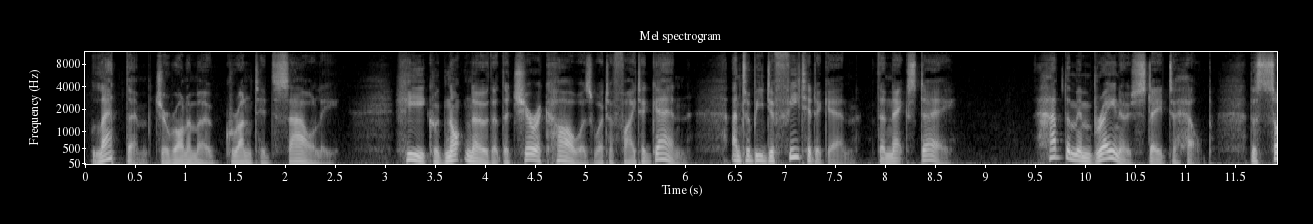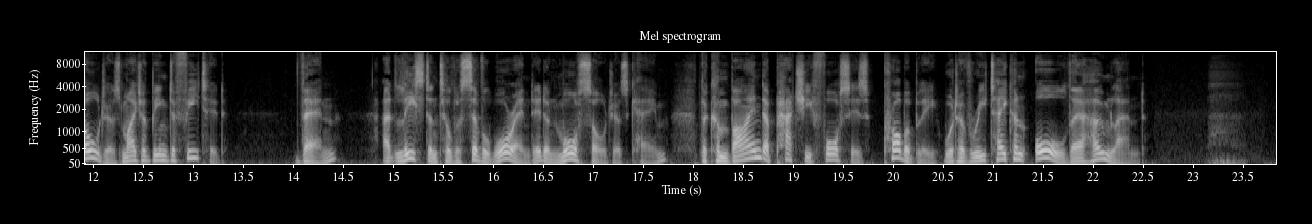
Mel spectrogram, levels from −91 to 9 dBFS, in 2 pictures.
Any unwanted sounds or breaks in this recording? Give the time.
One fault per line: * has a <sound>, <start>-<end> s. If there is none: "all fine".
* has a breath, 23.1-23.5 s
